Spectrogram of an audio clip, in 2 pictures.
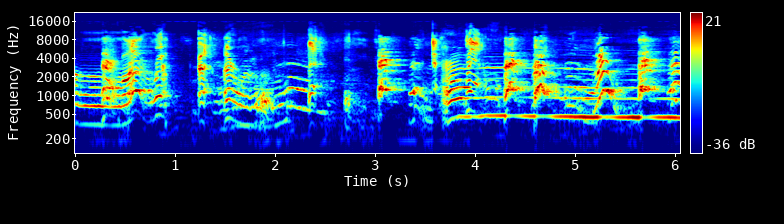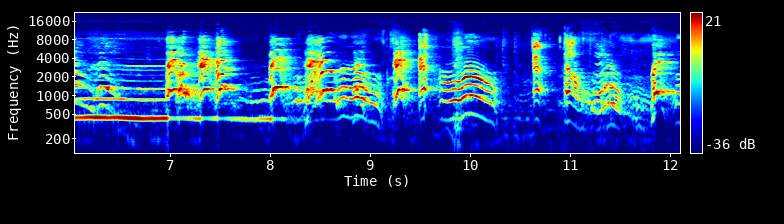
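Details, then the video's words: Three pet Chihuahuas howl together, seven-year-old Prada teaching her sisters Tinkerbell and Dasha to sing. Choppy, warbling yips and wavering howls keep coming in rapid bursts over a long, flat sustained note lasting about four seconds. "PRADA THE SINGING CHIHUAHUA"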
